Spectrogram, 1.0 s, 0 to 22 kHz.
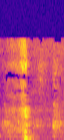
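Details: Adult with persistent intractable hiccups since surgery, every 3 seconds, with breathing and choking spasms, cause undiagnosed: a single sharp, abrupt hiccup with a brief throaty catch in a quiet room.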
